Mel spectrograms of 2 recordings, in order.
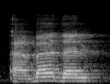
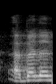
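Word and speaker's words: أبدا: Abadan. Abadan means forever, forever.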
